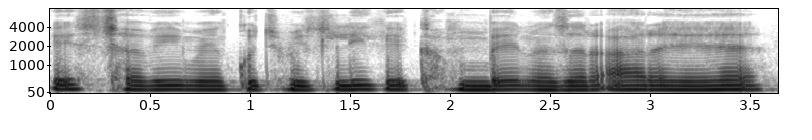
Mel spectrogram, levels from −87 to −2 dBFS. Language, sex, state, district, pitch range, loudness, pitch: Hindi, male, Assam, Kamrup Metropolitan, 145-150 Hz, -12 LUFS, 145 Hz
